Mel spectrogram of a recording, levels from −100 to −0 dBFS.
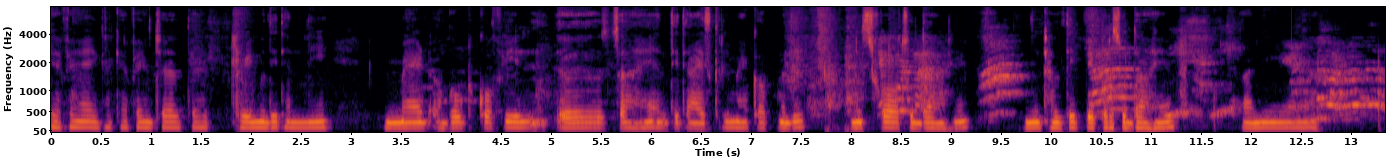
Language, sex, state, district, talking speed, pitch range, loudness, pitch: Marathi, male, Maharashtra, Nagpur, 130 wpm, 125-135 Hz, -40 LUFS, 130 Hz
